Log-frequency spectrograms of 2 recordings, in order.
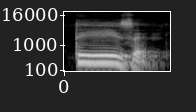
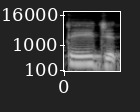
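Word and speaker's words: तेज़: അതിൻ്റെ അടിയിൽ ആ ഡോട്ട് ഇടുമ്പോൾ അതിൻ്റെ തീർത്ഥം ഉച്ചാരണം മാറുന്നുണ്ട്. സ. തേസ്, നോട്ട് തേജ്. തേജ് എന്നല്ല വായിക്കുന്നത്, തേസ് മീൻസ് വെരി ഫാസ്റ്റ്.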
